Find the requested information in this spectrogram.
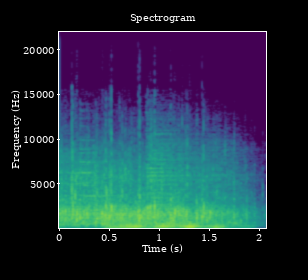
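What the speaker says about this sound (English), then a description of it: "Big round of applause." Audience applause at a book event for Senator Ben Murray Bruce's The Common Sense Revolution, a loud, close, continuous wash of clapping from a crowd, with a faint tonal hum beneath it, tapering slightly at the end.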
